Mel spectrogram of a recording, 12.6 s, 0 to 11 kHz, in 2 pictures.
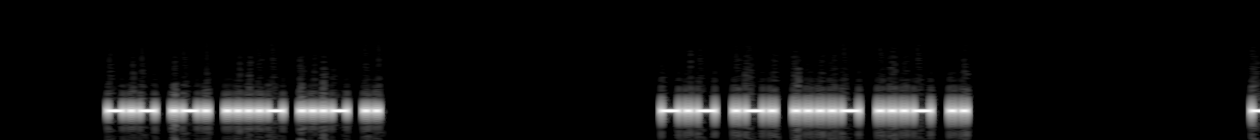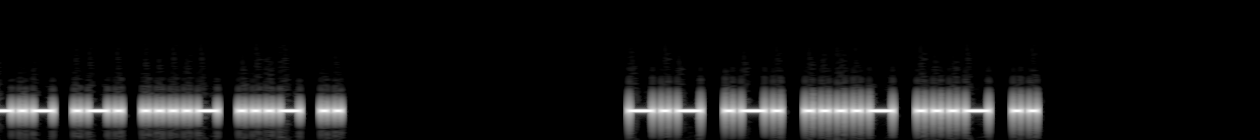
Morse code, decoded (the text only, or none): KR4VI KR4VI KR4VI KR4VI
